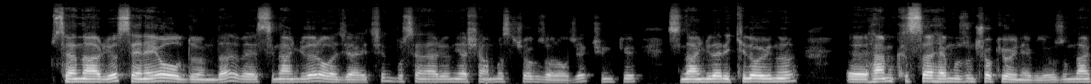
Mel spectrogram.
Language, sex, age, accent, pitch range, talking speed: Turkish, male, 40-59, native, 120-140 Hz, 135 wpm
